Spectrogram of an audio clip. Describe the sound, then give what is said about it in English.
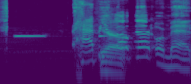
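A single steady electronic beep from a reversing garbage truck sounds at moderate volume in the background, amid construction noises, before a person starts talking over it. “And garbage yeah. truck.”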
